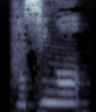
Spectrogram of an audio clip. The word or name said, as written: hashigo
